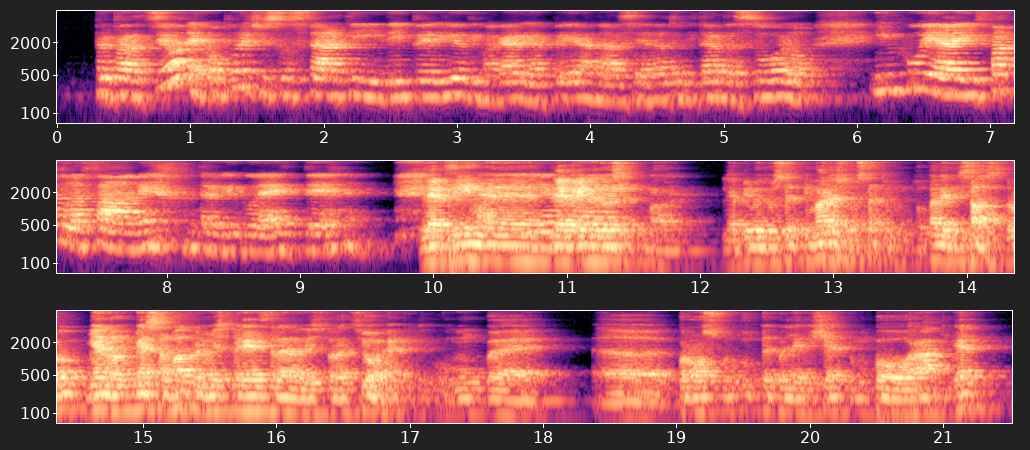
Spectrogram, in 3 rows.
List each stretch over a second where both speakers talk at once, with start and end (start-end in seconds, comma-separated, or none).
10.0-11.5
